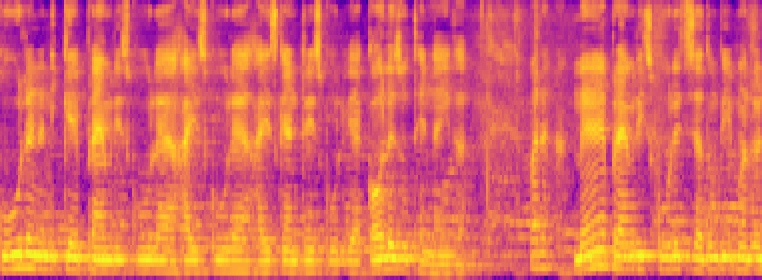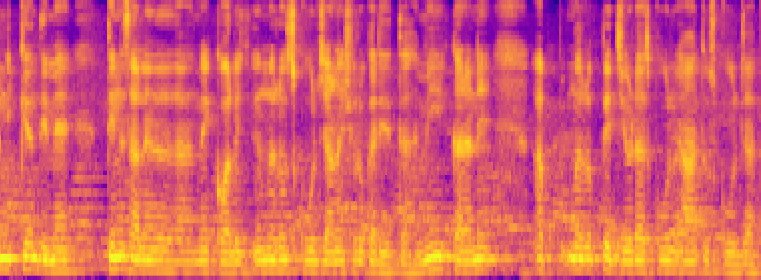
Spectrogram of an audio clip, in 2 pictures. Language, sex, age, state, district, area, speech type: Dogri, male, 18-30, Jammu and Kashmir, Udhampur, rural, spontaneous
